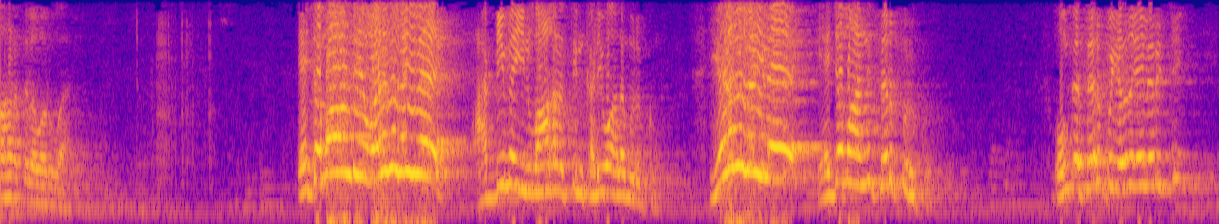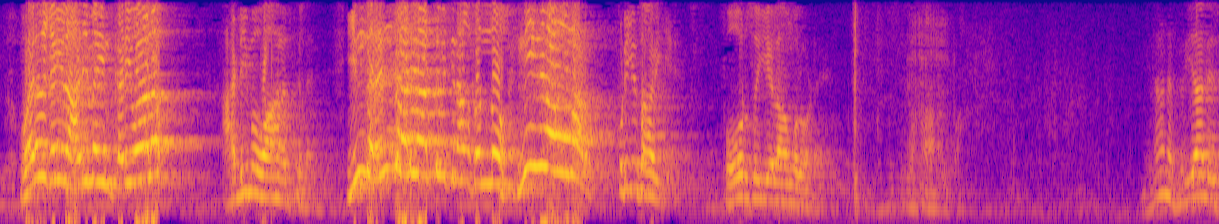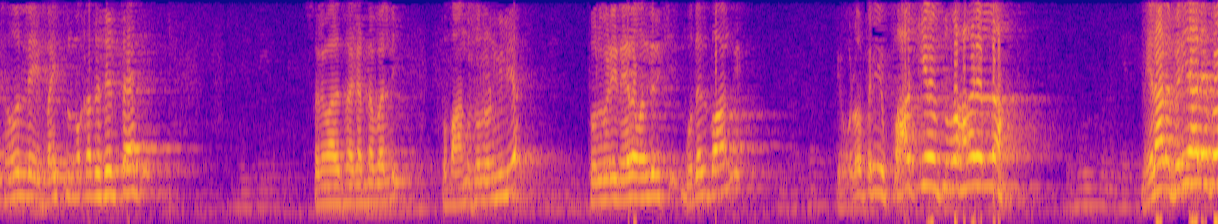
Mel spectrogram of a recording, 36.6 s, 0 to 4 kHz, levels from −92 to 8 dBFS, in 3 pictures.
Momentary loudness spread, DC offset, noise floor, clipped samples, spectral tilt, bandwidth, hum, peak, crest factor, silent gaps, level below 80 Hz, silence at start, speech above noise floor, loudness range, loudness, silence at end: 19 LU; under 0.1%; -47 dBFS; 6%; -9 dB/octave; 4 kHz; none; 0 dBFS; 10 dB; none; -38 dBFS; 0 s; 40 dB; 13 LU; -8 LUFS; 0 s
